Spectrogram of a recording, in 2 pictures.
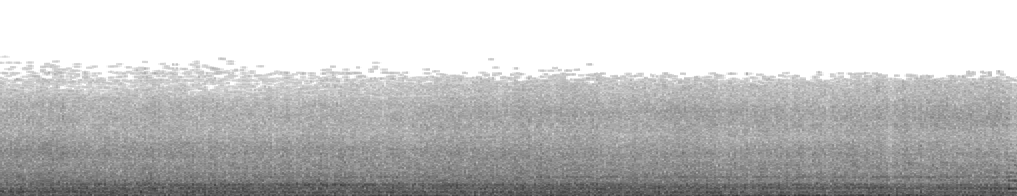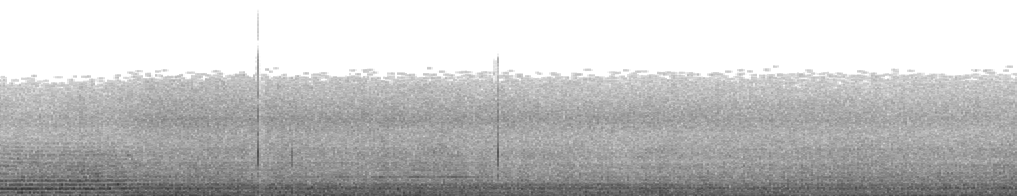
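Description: Freight train of tank cars rolling past, wheels clicking over the rail joints, the sound easing as it moves away. About ten seconds in, a locomotive horn sounds for about two seconds.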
